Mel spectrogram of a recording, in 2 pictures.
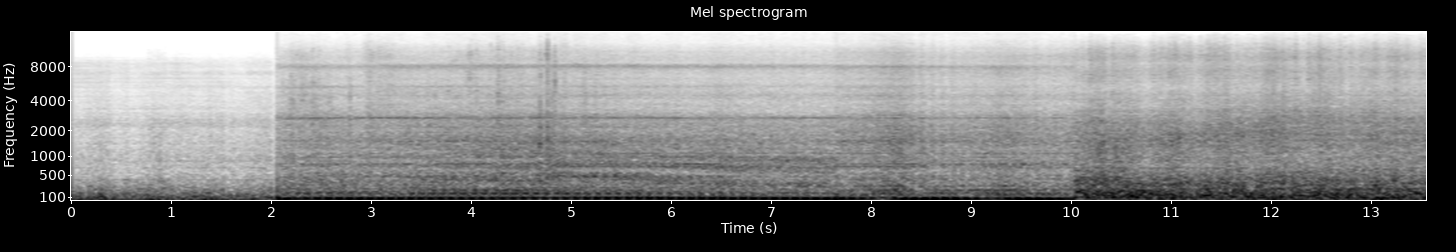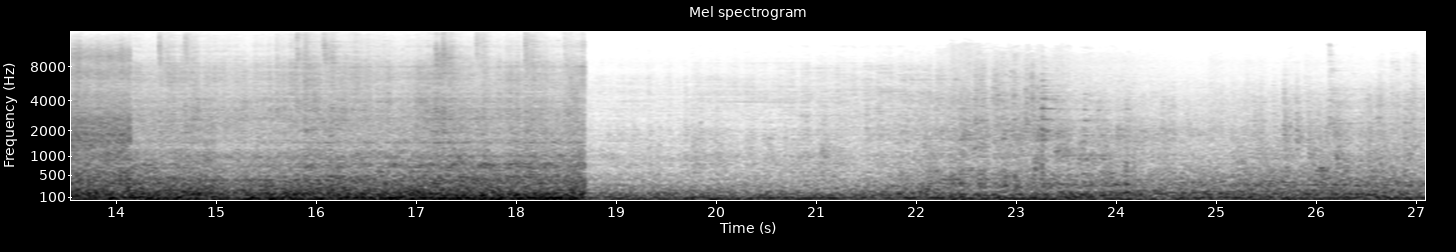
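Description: Freight train passing: a Florida East Coast Railway diesel locomotive running, with railcar wheels rolling on the rails. It comes in several spliced takes that switch abruptly, and it is quieter after the last cut.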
